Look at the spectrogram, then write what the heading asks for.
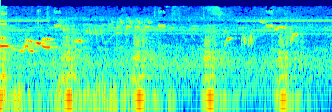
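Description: Lion grunting in a slow, even series, about one deep grunt a second, growing fainter toward the end, as at the tail of a roaring bout.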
